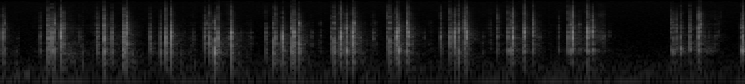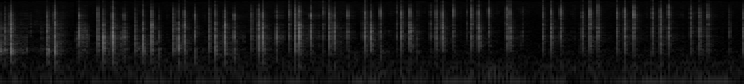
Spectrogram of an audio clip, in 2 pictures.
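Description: Long nails scratch and tap the lid and edge of a pink heart-shaped cardboard gift box as it is tilted and handled. Dense bursts of dry, crisp scratching and quick taps come in clusters with brief pauses, and a short lull occurs near the middle. The sound is bright and papery, with almost no low end.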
